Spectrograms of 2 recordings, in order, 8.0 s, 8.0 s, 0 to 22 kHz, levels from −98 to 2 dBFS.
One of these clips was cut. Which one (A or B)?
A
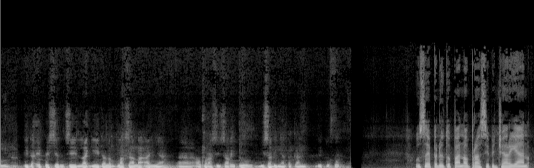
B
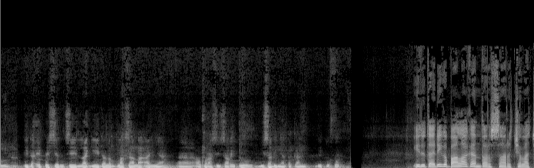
A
